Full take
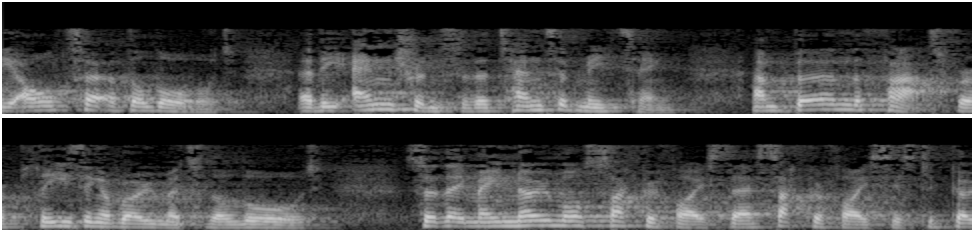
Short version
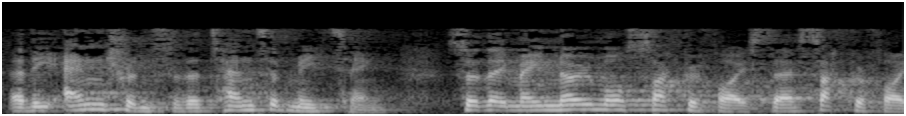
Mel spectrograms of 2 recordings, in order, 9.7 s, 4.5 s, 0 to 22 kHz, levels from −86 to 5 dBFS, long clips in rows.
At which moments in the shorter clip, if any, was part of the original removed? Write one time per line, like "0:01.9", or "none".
0:02.1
